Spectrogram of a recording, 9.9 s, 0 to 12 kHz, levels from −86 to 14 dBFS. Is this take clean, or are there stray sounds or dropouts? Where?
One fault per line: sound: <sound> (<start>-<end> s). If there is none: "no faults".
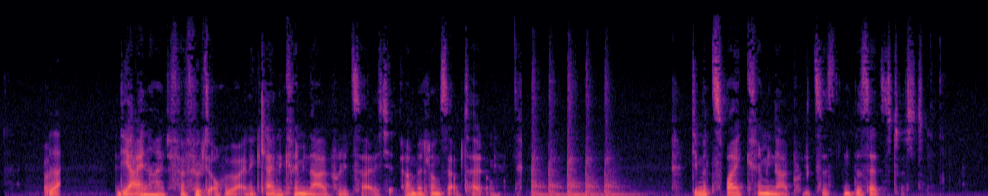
sound: laugh (0.4-0.6 s)
sound: thud (5.3-6.7 s)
